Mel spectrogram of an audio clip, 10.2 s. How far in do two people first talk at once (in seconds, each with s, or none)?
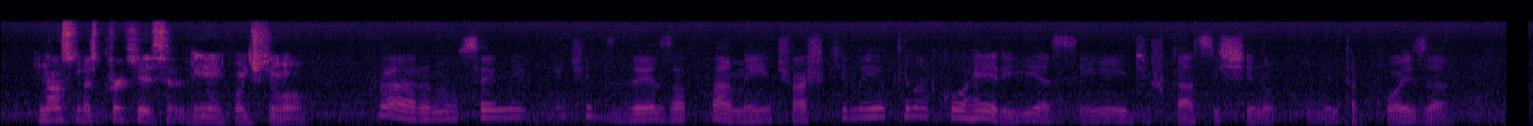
none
